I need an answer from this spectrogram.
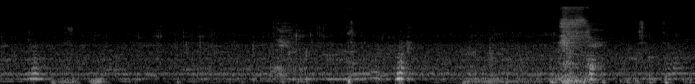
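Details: Queenless Asian honey bee colony with honey-laden comb; low steady humming drone with occasional nearer bees swelling past, a burst of broadband noise near the sixth second.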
